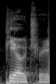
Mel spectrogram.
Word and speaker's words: Petr: Yeah, Piotr. That's how they pronounce it.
